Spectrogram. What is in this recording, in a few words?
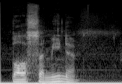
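"balsamine", Dutch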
